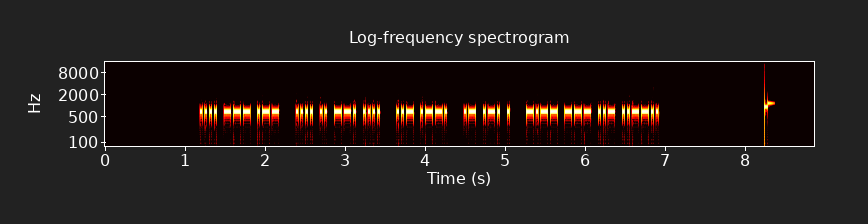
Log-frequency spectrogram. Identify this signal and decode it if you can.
Morse code, heard as a keyed tone, about 40 wpm, 700 Hz. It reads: HOW HIGH UP ARE YOU?
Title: Sentences from Top 1000 Words - Review Part 1 - 40wpm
